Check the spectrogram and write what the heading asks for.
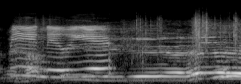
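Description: A young child's voice drawing a word out in a singsong way, the pitch held and gliding for over a second.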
